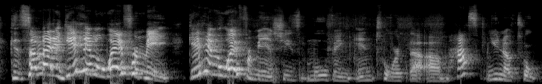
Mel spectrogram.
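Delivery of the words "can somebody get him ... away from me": high, loud, fast yell; panicked shout. Retold or imitated. Wife demanding the doctor be taken away, shouting frantically. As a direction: shout for help in acted panic.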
